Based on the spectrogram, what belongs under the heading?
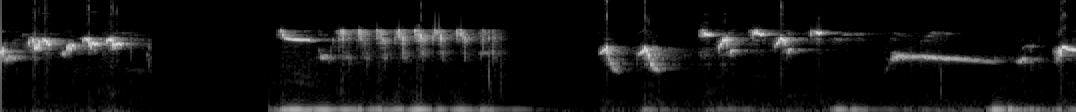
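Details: Song of an orange-headed thrush, used for caged-bird training: a twisting whistled phrase, a long buzzy trill, tumbling slurred notes, then a drawn-out descending whistle, accompanied by intermittent low rumbling thumps.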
